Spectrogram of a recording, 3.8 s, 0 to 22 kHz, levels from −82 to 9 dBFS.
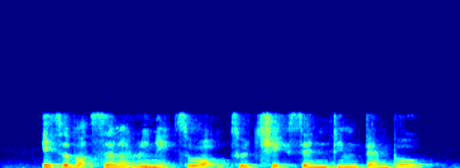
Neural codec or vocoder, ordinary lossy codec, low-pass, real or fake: codec, 24 kHz, 0.9 kbps, WavTokenizer, small release; none; 7.2 kHz; fake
